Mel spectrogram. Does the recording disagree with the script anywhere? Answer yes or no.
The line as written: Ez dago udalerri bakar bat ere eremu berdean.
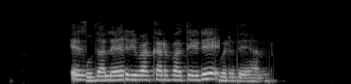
yes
